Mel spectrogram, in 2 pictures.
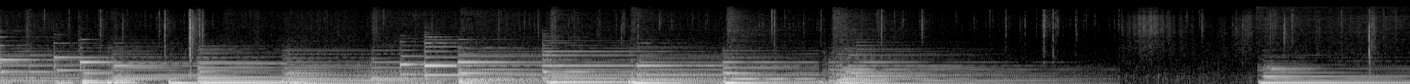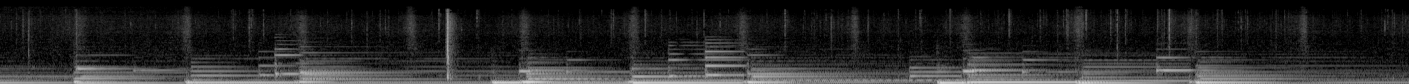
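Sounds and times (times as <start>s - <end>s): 
faint fireplace crackles: 0.0s - 28.1s
soft light jazz with low bass and ringing chords: 0.0s - 28.1s.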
